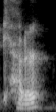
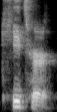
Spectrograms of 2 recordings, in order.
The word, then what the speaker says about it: Keter: know better object class Keter special containment I understand that originally it was supposed to be quatre but I am a big fan of the keator pronunciation of the word so every time I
